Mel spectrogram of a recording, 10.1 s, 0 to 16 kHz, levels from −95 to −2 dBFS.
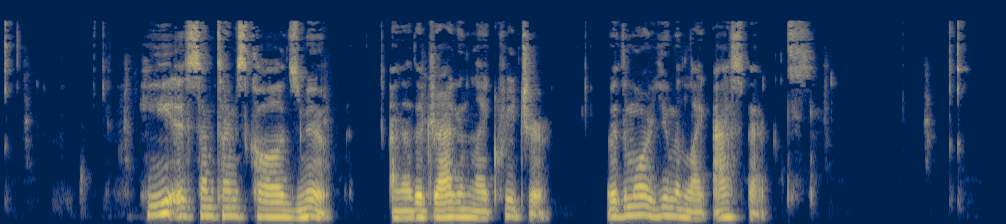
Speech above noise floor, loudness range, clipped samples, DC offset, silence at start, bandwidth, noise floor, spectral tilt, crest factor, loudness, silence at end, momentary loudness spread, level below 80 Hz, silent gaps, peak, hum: over 70 dB; 5 LU; under 0.1%; under 0.1%; 0.05 s; 11.5 kHz; under -90 dBFS; -4.5 dB/octave; 18 dB; -21 LUFS; 0.45 s; 17 LU; -62 dBFS; none; -4 dBFS; none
